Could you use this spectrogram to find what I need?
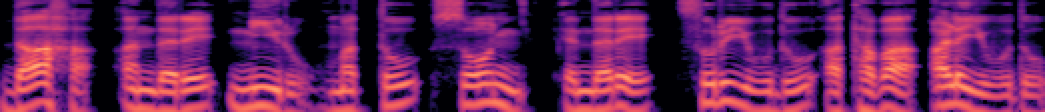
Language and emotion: Kannada, neutral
